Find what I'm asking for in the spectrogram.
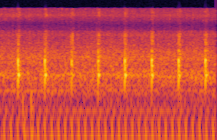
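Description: Water pump engine running steadily at close range, with a regular rhythmic knocking pulse over a continuous mid-pitched drone and no talk.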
